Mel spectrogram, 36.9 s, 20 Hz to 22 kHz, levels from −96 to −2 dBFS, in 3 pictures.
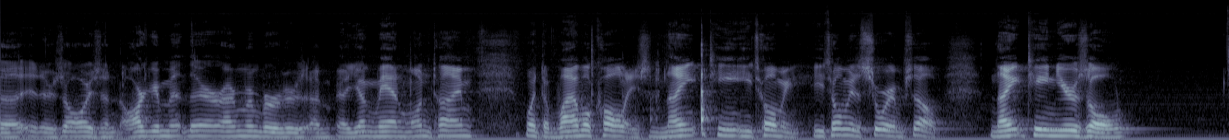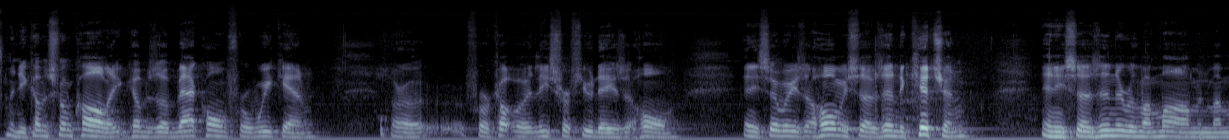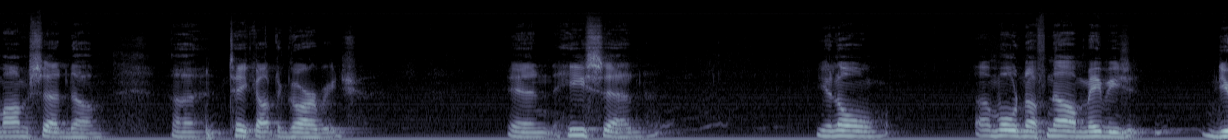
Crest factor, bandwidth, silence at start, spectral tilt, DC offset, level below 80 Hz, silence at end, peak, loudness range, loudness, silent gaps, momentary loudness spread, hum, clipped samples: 24 dB; 15.5 kHz; 0 s; -6 dB/octave; under 0.1%; -56 dBFS; 0 s; -16 dBFS; 7 LU; -39 LUFS; none; 23 LU; none; under 0.1%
